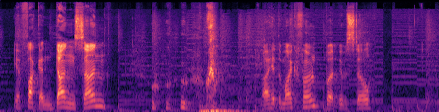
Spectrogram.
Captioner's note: grunting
